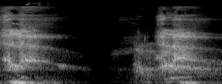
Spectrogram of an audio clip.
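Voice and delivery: soft, hushed whisper with no voice. Showing how to whisper hello while explaining a breath: whispering. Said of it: "how would you whisper hello?".

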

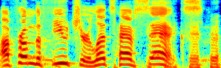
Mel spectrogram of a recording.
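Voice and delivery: put-on Philadelphia accent. Riffing on the movie Looper with the group, in a Philly accent voice. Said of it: "What is this voice?".

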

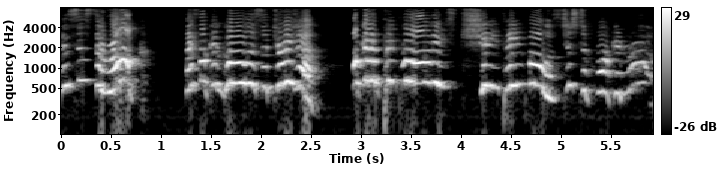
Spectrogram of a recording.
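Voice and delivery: very high, very loud, shrill yelling. A narrator voices a character who yells out, yelling. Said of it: "he yells out".

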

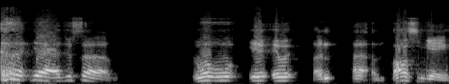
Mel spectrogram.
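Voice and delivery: excited, stuttering speech. A guest asked for his take on the game, excited and stuttering. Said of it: "Sorry, I'm stuttering, but I'm just so excited".

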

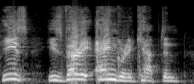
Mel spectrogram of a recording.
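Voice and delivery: bad put-on Scottish accent. Attempting a Scotty accent, then admitting accents fail: bad Scotty accent. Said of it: "was this Scotty he's talking about?".

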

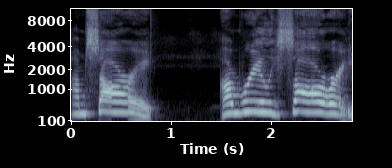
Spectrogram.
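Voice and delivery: very high, slow, drawn-out yell, sounding distant. Voicing a distant voice the players hear: Cooter yelling from a distance. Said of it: "a distant voice yelling".

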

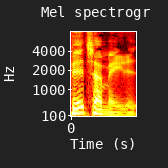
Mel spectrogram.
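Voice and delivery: ordinary talk

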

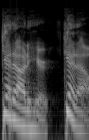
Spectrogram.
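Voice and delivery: put-on, super angry, furious tone. Retelling a bartender throwing the speaker out: imitating an angry bartender. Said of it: "he gets super pissed and he's like".

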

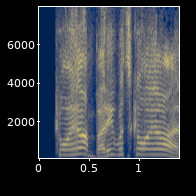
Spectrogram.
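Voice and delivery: soothing, calming, reassuring tone. Narrating a scene to you, calming a nervous pack Brahmin buddy; soothing. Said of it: "You try and calm him down".

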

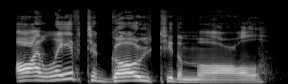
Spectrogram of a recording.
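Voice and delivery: slowed-down, poorly done mock American accent. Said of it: "slow everything down".

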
